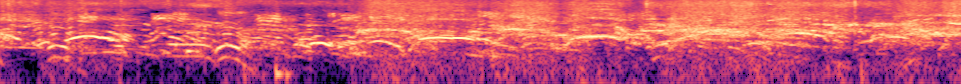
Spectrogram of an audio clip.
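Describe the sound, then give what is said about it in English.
About a dozen adults brawling hand to hand on a sports sideline at a game, a constant tangle of shouting, screaming and overlapping frantic yells that never lets up. “Here's the sound of about a dozen grown adults on the sideline in hand-to-hand combat.”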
